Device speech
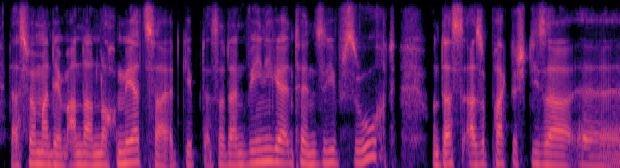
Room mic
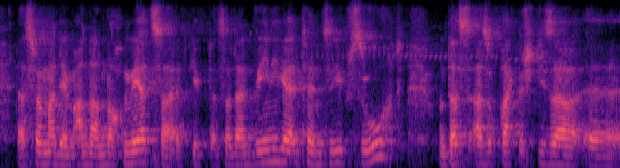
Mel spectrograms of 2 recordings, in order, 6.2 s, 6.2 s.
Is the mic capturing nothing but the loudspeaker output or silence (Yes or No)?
Yes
